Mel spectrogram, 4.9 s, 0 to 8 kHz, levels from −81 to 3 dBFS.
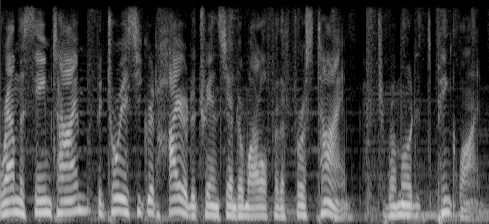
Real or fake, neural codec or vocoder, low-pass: real; none; 7.2 kHz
